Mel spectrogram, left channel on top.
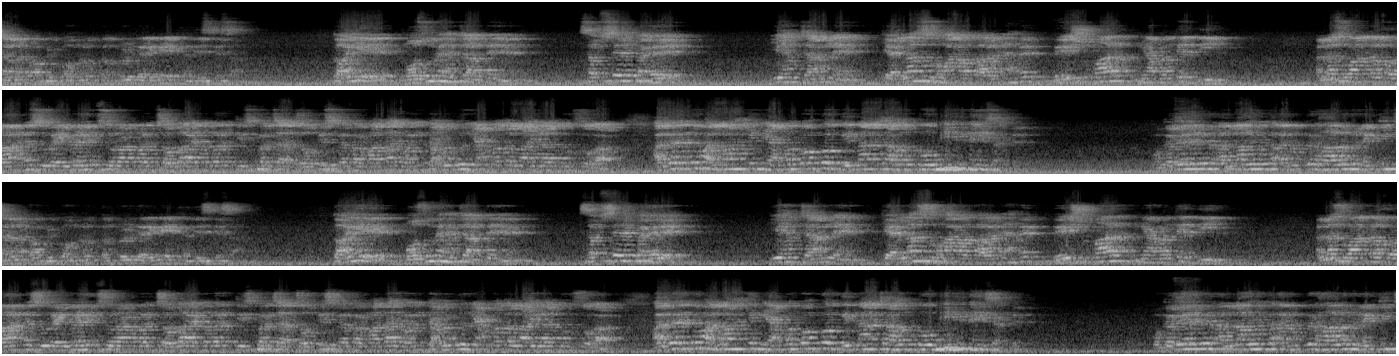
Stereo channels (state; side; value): noise; left; hum, 13 dB below the sound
